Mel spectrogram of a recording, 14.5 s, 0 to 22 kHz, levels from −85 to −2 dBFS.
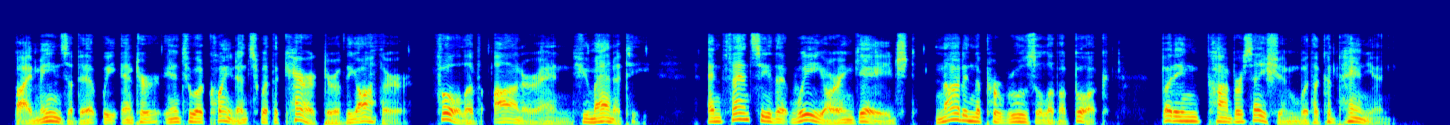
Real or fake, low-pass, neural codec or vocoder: fake; 7.2 kHz; codec, 16 kHz, 8 kbps, FreqCodec, smaller model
